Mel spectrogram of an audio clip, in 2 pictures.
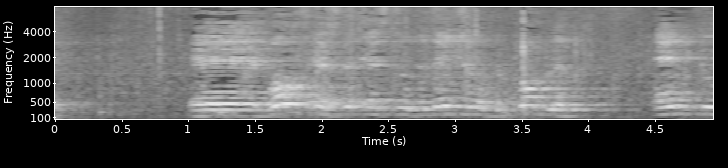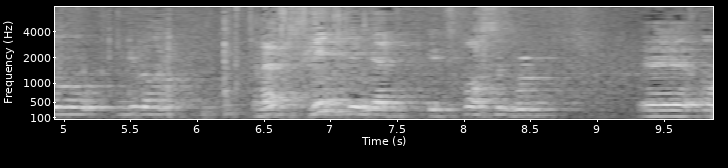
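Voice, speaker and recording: An older man from Palestine giving a public lecture, measured and thoughtful, often pausing and restarting his sentences. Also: high voice, darkish tone, a little hiss or hum. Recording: echoey hall recorded from far off.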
